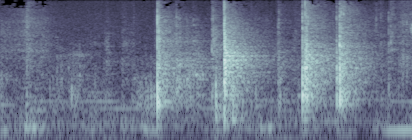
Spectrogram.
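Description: Cardboard door of a Baci Perugina advent calendar being pressed in and torn open along its perforation with the fingers. About four sharp snaps of card come over the second half.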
